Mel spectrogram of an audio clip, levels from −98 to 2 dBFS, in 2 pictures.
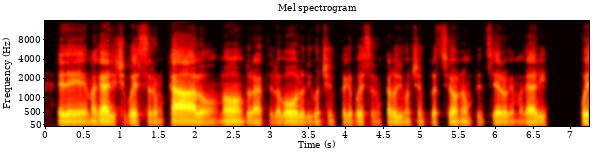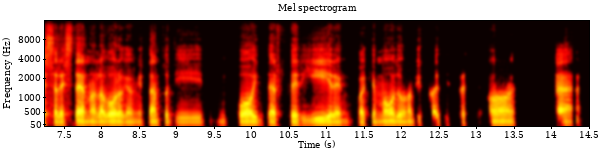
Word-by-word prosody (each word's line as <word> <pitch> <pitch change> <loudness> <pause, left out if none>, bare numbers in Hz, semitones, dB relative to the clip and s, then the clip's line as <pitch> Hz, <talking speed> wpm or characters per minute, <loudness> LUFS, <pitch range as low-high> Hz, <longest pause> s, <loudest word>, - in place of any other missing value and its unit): ed 90 0 +1
è 85 -1 +2
magari 90 0 +3
ci - - -6
può 85 - -1
essere 80 -1 -4
un 80 -1 -8
calo, 85 -6 +6
no, 90 +1 +2
durante 80 0 -4
il - - -15
lavoro 85 -1 +1
di 75 - -9
concentra 80 0 -9
che - - -3
può - - -3
essere - - -9
un - - -21
calo 80 0 -1
di 80 - -3
concentrazione 80 +1 -5
o - - -2
un 80 - -10
pensiero 80 +3 -4
che 80 - -8
magari 80 +1 -2 0.4
può - - +2
essere - - +2
esterno 85 -2 +4
al 80 - -2
lavoro 90 +1 +5
che 80 -1 -3
ogni 80 0 -8
tanto 90 -2 -2
ti, 75 -1 -10 0.2
mhmm, - - -19
può 90 -1 +5
interferire 85 +2 0
in 80 0 -9
qualche 85 - -3
modo, 90 0 +2
una 85 +1 -3
piccola - - -7
distrazione. 90 -1 -3 0.5
Eh. 85 -1 0
85 Hz, 185 wpm, -25 LUFS, 80-90 Hz, 0.5 s, calo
